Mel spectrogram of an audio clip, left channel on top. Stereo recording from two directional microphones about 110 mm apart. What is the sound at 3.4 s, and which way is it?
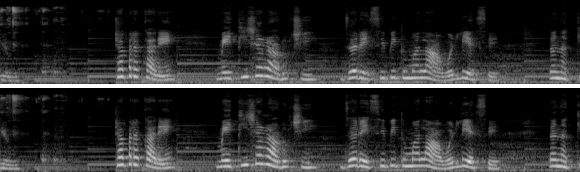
A woman's voice, 25° right (ahead or behind).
